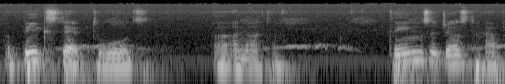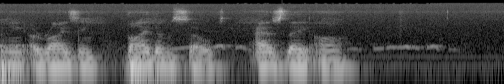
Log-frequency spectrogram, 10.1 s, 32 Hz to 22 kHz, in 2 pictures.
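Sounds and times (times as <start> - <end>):
steady low hum: 0.0 - 10.0
speech: 0.2 - 1.6, 2.2 - 3.0, 3.9 - 8.6
bird hooting whistled note: 2.6 - 3.7, 6.8 - 7.6, 8.5 - 9.7.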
